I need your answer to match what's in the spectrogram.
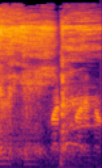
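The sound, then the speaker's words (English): A person imitates the hiss of the Sleestaks from Land of the Lost: a loud, breathy, high-pitched hissing held for over a second, with a brief catch in the middle before the hiss resumes. “And how they would sneak up on people and try to steal their treasure and make that hissing sound.”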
